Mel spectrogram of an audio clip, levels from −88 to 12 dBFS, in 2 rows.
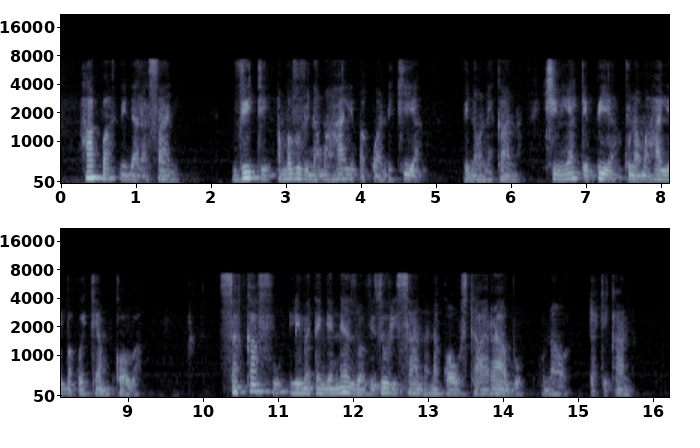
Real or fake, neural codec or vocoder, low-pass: fake; vocoder, 44.1 kHz, 128 mel bands, Pupu-Vocoder; 7.2 kHz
